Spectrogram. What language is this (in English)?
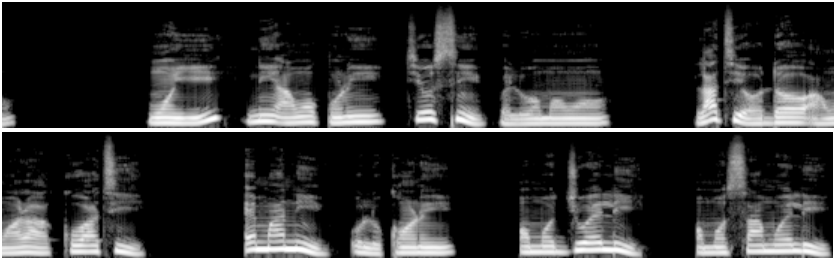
Yoruba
